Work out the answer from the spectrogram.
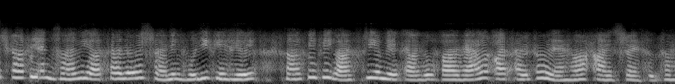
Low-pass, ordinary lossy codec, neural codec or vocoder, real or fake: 7.2 kHz; Opus, 64 kbps; codec, 16 kHz, 0.5 kbps, FreqCodec, smaller model; fake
